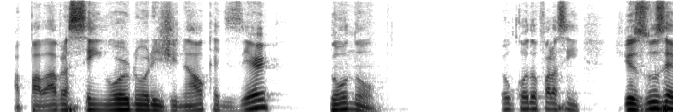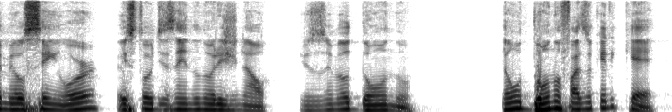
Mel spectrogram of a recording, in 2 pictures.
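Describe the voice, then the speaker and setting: Animated pastor preaching. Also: male voice, mid-range voice, no room sound. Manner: animated preaching, often shifting loud to quiet; addresses congregation members by name. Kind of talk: sermon.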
